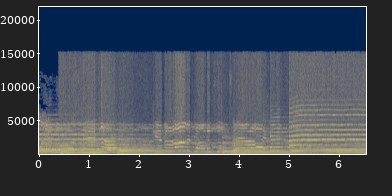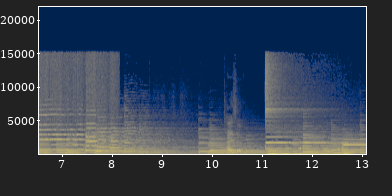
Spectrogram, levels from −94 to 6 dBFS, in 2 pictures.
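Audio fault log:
0.39–8.15 s, sample clock jitter: the converter clock wanders by around 10 microseconds, so samples land early or late at random. The error follows the waveform's slope and sits roughly 20 dB below the signal, heard as hiss and roughness riding loud, bright passages.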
